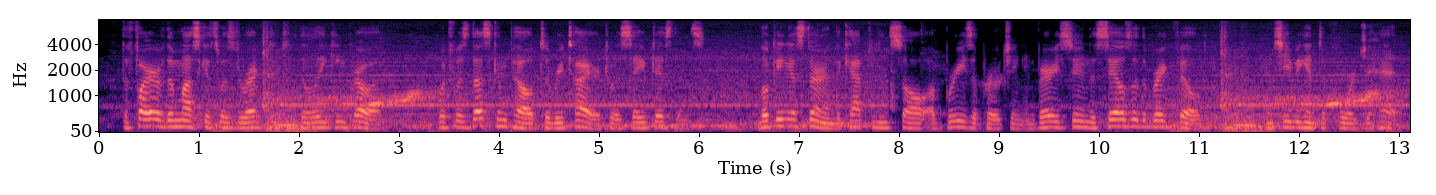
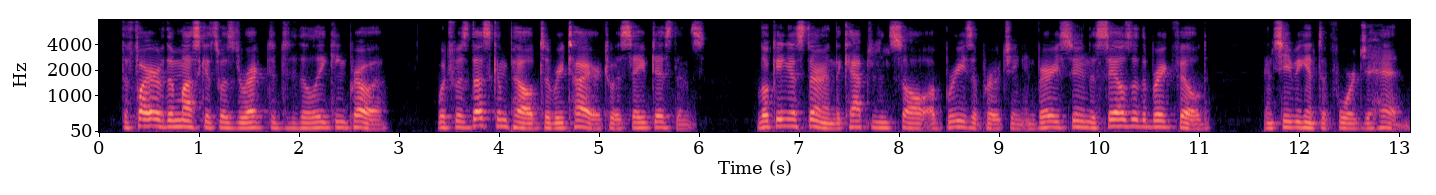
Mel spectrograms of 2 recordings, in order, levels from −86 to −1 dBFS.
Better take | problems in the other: second | background sound (Mechanisms); 5 dB below the speech

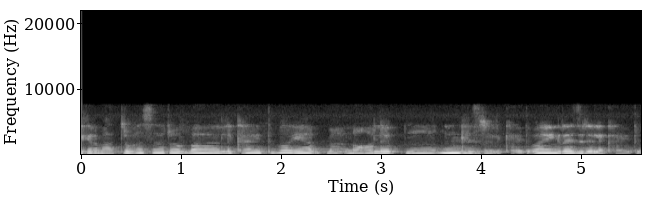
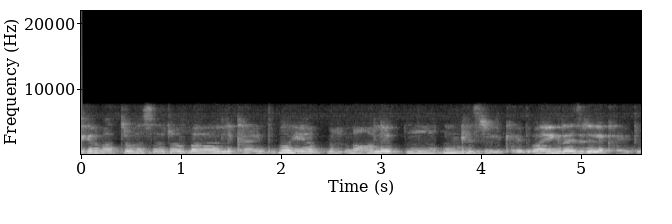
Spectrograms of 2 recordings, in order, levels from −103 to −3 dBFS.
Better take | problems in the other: first | noise reduction (neural separator model SepFormer DNS4)

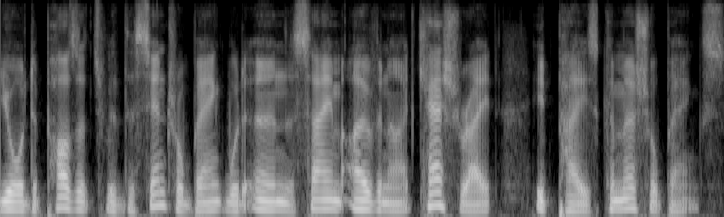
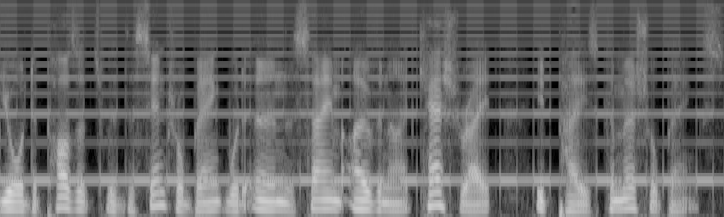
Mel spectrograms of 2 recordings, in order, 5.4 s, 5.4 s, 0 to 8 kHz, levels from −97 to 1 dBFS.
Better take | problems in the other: first | background sound (Alarm); 12 dB below the speech

